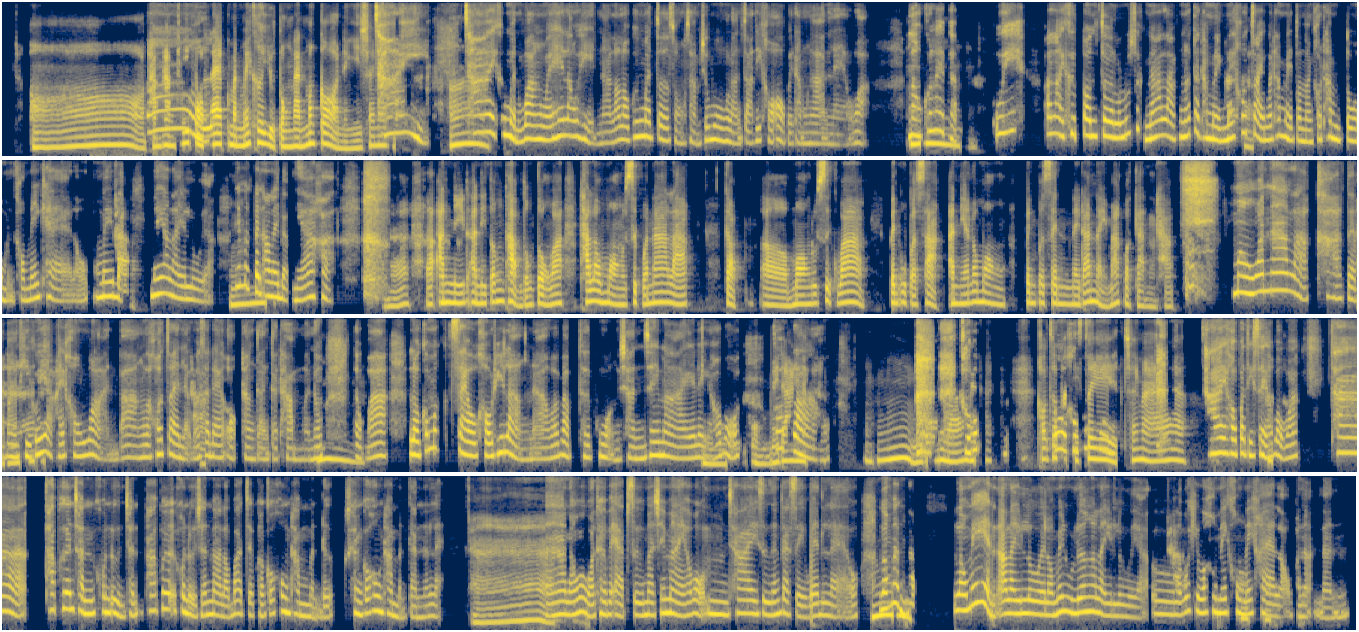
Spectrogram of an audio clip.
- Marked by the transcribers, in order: drawn out: "อ๋อ"; chuckle; sniff; chuckle
- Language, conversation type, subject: Thai, advice, ฉันควรสื่อสารกับแฟนอย่างไรเมื่อมีความขัดแย้งเพื่อแก้ไขอย่างสร้างสรรค์?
